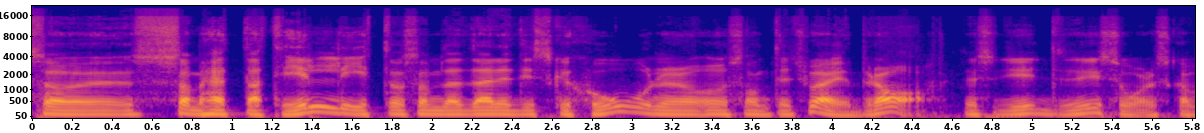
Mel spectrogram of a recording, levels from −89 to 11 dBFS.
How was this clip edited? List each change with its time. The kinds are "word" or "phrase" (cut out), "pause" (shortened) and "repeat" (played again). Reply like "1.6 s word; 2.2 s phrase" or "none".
none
